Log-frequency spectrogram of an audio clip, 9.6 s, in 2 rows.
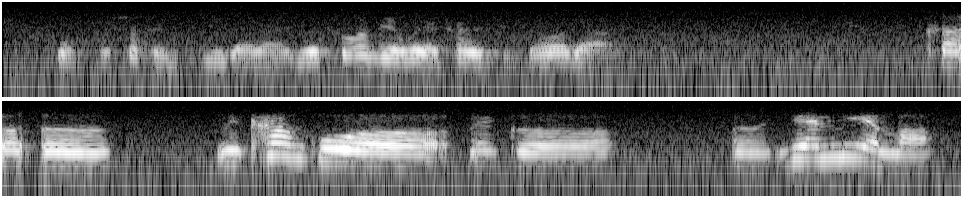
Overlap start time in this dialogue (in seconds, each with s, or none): none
